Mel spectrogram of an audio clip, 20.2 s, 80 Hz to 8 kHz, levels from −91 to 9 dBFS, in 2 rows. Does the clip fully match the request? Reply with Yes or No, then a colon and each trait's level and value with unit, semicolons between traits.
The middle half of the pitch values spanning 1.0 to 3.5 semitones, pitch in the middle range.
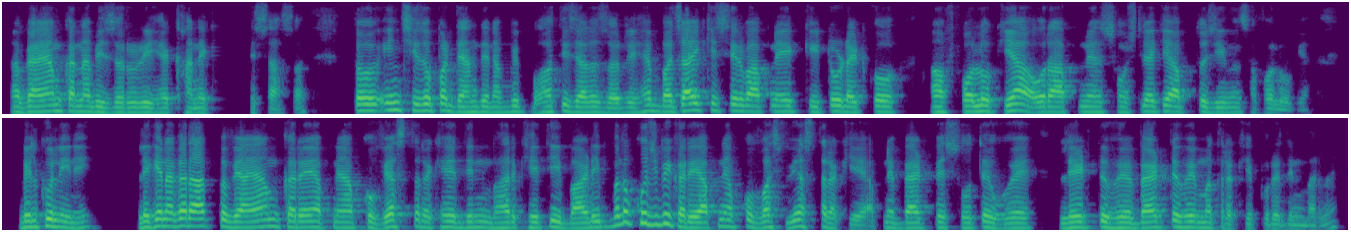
Yes: average, 2.8 semitones; medium, 145 Hz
